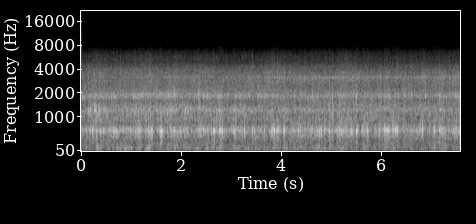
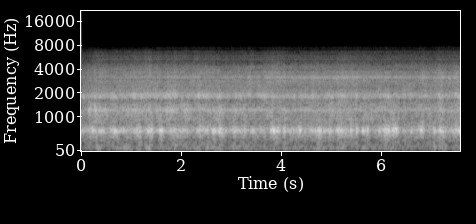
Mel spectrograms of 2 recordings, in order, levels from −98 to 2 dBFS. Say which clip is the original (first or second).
first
